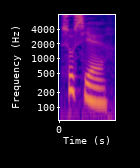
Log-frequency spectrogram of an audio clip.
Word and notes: saucière: francais

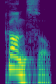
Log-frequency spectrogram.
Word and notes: consul: anglais

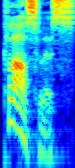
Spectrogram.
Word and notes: classless: anglais

